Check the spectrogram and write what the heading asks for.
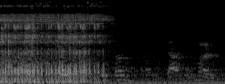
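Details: Father snoring heavily.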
